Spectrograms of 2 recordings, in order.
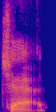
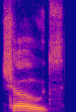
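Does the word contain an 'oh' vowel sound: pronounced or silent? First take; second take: silent; pronounced. First: The word is said without an 'oh' vowel. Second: The word is said with an 'oh' vowel. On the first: The speaker calls it right. "The O is silent" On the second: The speaker calls it wrong. "It's not Chodes"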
